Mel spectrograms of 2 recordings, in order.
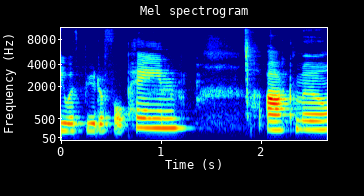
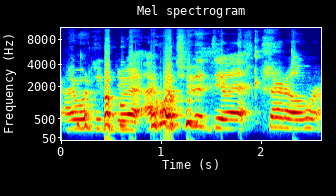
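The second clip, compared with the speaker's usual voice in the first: gleeful egging on; 3 semitones higher, 13 dB louder, faster than usual. Real, not acted. Egging co-host on to repeat a title, gleeful and loud. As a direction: goad a friend through your laughter.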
